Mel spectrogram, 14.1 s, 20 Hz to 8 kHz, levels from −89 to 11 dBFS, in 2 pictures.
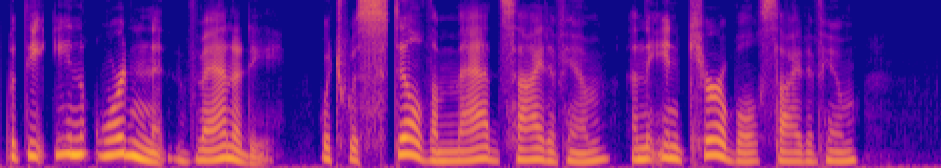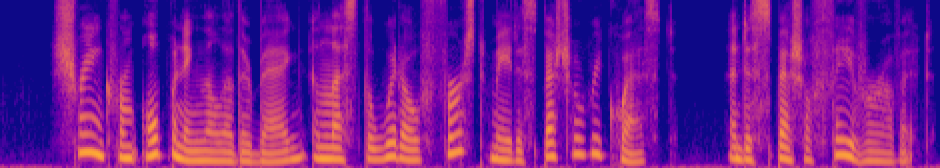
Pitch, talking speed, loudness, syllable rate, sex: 195 Hz, 160 wpm, -19 LUFS, 4.6 syllables/s, female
